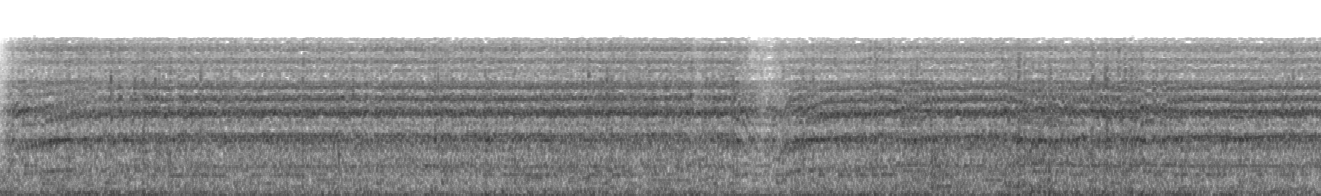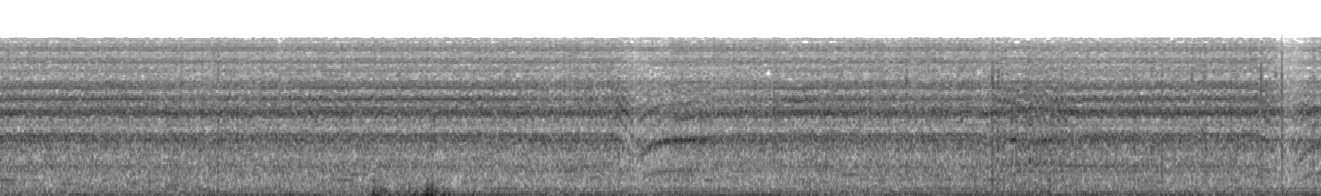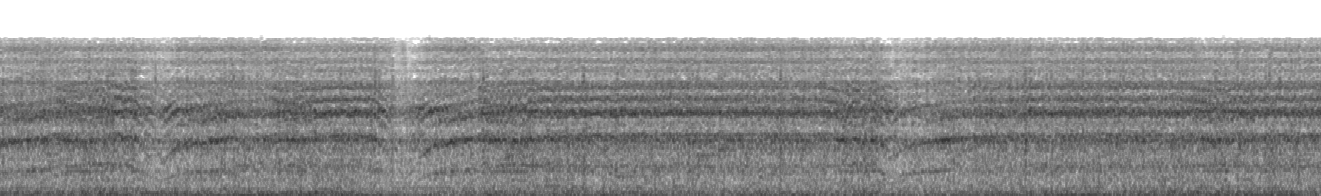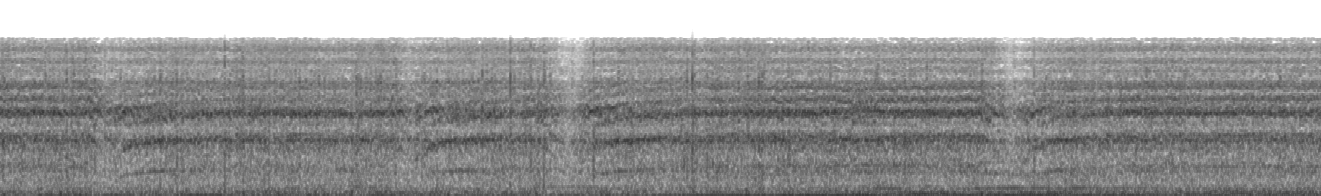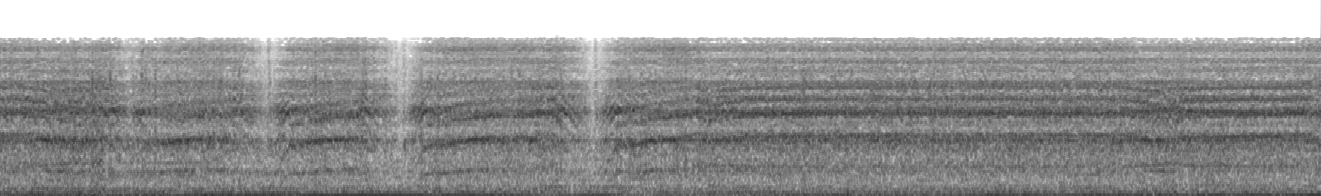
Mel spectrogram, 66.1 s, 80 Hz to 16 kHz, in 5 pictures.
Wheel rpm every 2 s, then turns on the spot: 110, 160, 160, 140, 150, 160, 160, 160, 160, 160, 160, 160, 150, 140, 140, 130, 160, 150, 160, 160, 150, 160, 110, 160, 150, 140, 160, 110, 90, 100, 160, 160, 160.
none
